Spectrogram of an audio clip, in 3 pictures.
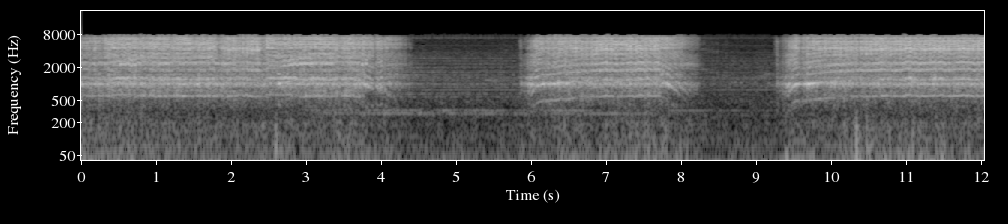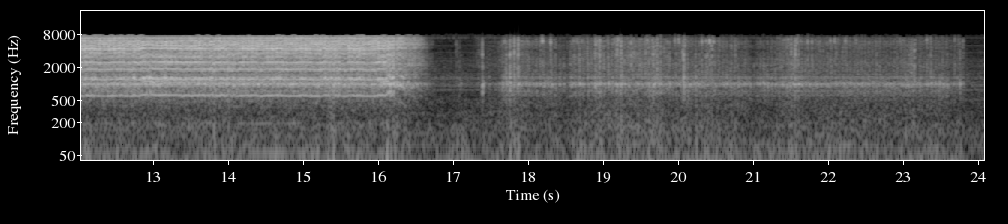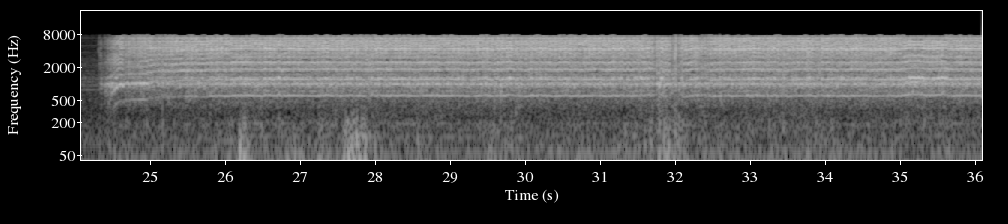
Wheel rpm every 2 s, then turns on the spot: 160, 150, 30, 120, 40, 150, 160, 160, 40, 20, 20, 20, 110, 160, 160, 160, 160, 160.
18-24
